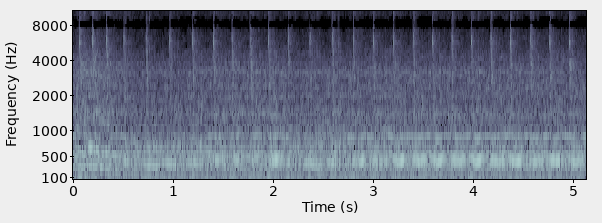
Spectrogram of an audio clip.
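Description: Electric sewing machine running steadily, zigzag-stitching coiled cotton rope: a quick, even rattle of needle strokes, about seven a second, over the motor's hum, which speeds up as the machine starts.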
